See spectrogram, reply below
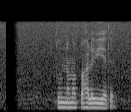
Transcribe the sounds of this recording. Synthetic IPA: t̪unːamapːaɦɐləʋijəd̪ə̰

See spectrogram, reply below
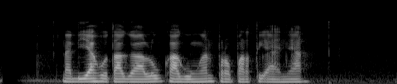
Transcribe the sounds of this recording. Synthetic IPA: nadiaɦut̪aɡaluŋkaɡuŋanpɾopərt̪iaɲar

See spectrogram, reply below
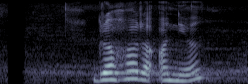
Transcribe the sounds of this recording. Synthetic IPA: ɡrʌɦʌɾʌʔʌnjʌ

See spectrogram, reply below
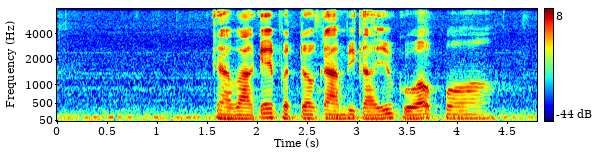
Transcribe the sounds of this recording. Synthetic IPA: ɡ̥a̤wakeb̥ə̤d̥ɔ̤kambikajuɡ̥uɔpɔ

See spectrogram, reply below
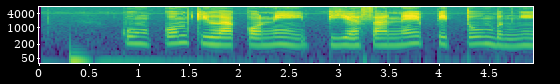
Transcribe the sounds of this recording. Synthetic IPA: kuŋkʊmd̪̥i̤lakɔnib̥i̤asanepit̪umbəŋi

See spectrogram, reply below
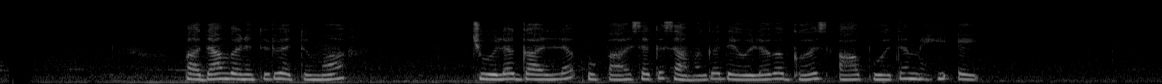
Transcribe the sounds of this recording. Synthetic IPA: pad̪amʋənət̪uɾuet̪umaː | t͡ʃuːləɡalːəupaːsəkəsaməɡəd̪euləʋəɡosaːpuət̪əmeɦiʔej

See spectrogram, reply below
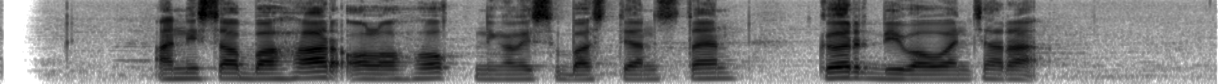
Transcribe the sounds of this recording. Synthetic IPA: ʔanisabaɦarɔ̰lɔɦɔk̚niŋalisəbast̪ianst̪ɛn | kɨrdiwawaɲt͡ʃaɾa

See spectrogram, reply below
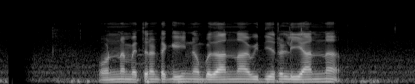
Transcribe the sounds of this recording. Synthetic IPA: onːəmet̪ənəʈəɡiɦinːəubəd̪anːaːʋid̪ijəʈəlijanːə

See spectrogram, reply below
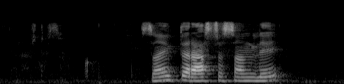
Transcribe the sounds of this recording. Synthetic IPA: sʌ̃juk̚t̪ʌɾasʈrʌsʌŋle

